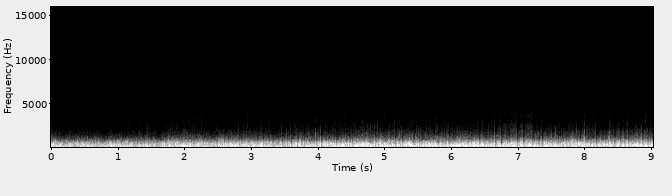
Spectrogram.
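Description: Steady rush of wind buffeting the microphone of a helmet-mounted camera as a skier glides downhill, mixed with the skis sliding over packed snow.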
